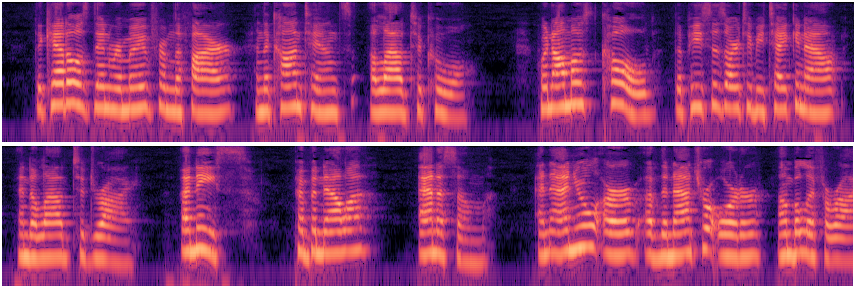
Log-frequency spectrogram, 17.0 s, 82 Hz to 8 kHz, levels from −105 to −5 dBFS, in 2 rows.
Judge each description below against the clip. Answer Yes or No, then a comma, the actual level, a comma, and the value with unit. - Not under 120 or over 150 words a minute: Yes, average, 140 wpm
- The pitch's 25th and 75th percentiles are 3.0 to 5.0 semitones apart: No, narrow, 2.5 semitones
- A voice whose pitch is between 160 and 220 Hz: No, high, 230 Hz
